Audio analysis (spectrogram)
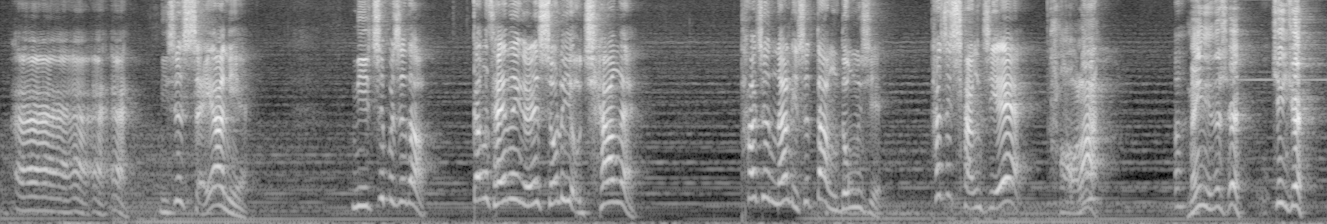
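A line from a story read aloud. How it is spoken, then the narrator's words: Irritated shouting. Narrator (Chinese): 服务生没好气的喊着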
